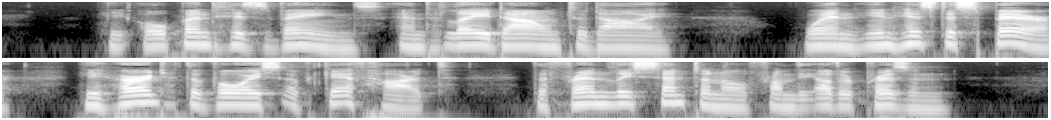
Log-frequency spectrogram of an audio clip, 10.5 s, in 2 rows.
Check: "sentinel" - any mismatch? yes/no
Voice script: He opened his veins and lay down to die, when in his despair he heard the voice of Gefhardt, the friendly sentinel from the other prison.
no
